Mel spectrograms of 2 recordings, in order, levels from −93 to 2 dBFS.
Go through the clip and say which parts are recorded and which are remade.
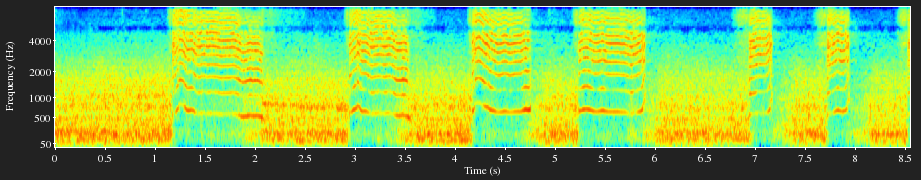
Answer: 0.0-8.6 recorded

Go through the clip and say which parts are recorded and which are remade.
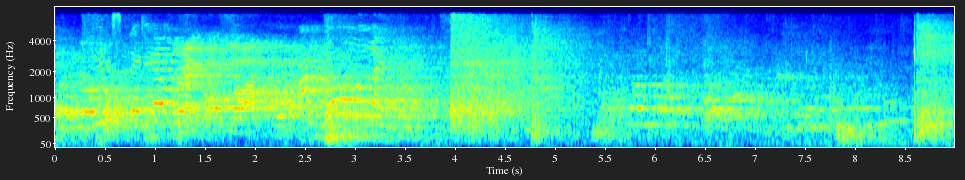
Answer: 0.0-3.1 recorded; 3.1-3.9 remade; 3.9-5.0 recorded; 5.0-8.3 remade; 8.3-9.0 recorded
